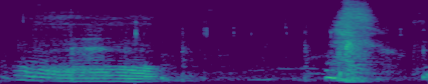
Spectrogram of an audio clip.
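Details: Dog snoring: a whistling, nasal snore followed by a quieter breath and a snort, with faint room noise.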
